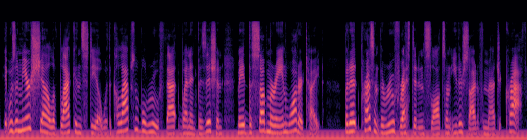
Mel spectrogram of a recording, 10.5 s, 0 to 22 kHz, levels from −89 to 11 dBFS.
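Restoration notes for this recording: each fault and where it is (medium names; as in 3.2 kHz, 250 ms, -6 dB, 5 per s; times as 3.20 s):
hum 60 Hz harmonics 4 -28 dBFS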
